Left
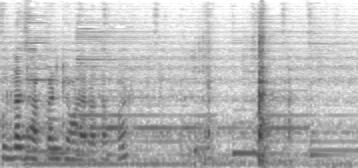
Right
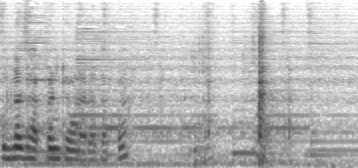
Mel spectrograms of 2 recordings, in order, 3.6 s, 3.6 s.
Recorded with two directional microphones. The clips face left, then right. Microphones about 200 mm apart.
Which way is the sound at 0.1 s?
30° right (ahead or behind).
